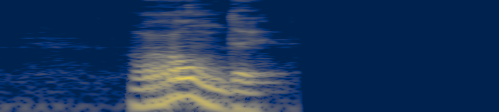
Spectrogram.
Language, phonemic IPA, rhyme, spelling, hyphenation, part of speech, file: Dutch, /ˈrɔndə/, -ɔndə, ronde, ron‧de, noun / adjective, Nl-ronde.ogg
- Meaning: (noun) 1. round, iteration 2. tour, stage race 3. lap, tour 4. a watch (shift or round of standing guard); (adjective) inflection of rond: masculine/feminine singular attributive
